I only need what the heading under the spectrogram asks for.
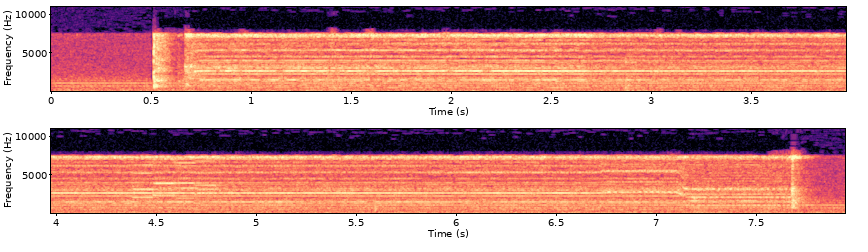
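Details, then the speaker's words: Thin, steady, weak high-pitched buzzer tone for about seven seconds from a QuadLugs HRail quad, the failsafe/lost-model alarm after the link is cut. The buzzer is faulty and quieter than it should be. "it went off if you notice you might hear it it's real light my buzzer is kind of messed up you can hear the buzzer going off"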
